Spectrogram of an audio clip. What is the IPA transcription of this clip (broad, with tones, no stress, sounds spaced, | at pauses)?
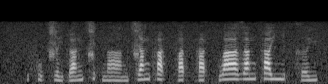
f ṵ˧˨ t͡ɕ ə˧˩ j ɗ a˨˦ ŋ t͡ɕ ə˨˩ t̚ n a̤ː˨˩ ŋ t͡ɕ a˧ ŋ f a˨˩ k̚ f a˨˩ t̚ k a˨˩ k̚ h w aː˧ z a˧ ŋ k a˧ j ɲ ə˨˩ t̚ x ə˧ j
